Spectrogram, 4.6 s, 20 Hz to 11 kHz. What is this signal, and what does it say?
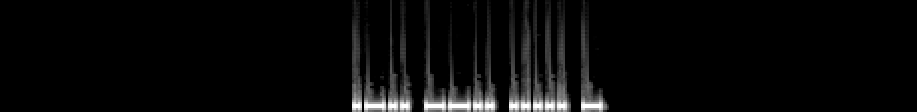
Morse code, heard as a keyed tone, about 40 wpm, 700 Hz. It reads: LZ5T
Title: DXCC-100 Call Signs - 4 Characters - Repeated 2x - 40wpm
